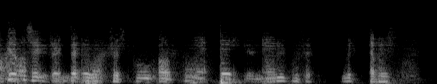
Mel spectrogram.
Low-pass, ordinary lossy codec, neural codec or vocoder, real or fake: 19.8 kHz; MP3, 96 kbps; codec, 44.1 kHz, 0.9 kbps, DAC; fake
